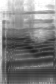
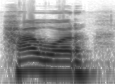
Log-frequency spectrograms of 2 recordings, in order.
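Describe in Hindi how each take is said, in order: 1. यह शब्द स्वर से शुरू होता है, h मौन है। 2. यह शब्द स्पष्ट h ध्वनि से शुरू होता है। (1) "इसका साउंड आवर होता है" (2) "बहुत सारे लोग बोलेंगे हावर, लेकिन ये हावर नहीं है"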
